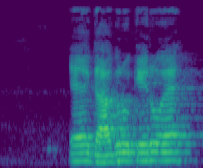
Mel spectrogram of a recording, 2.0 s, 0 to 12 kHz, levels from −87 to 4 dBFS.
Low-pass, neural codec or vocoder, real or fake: 9.9 kHz; none; real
